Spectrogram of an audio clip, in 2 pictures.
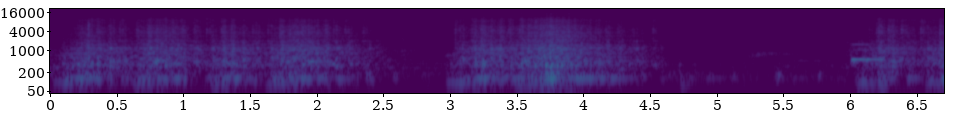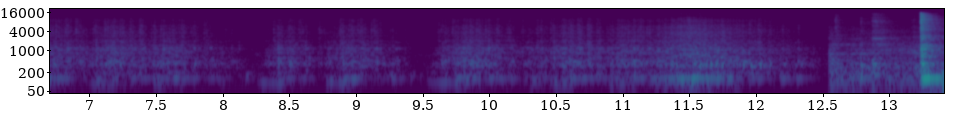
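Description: A sewing machine stitches the back neck of a kurti in runs of steady, fast whirring, with short pauses between bursts and a faint clunk at the end.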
